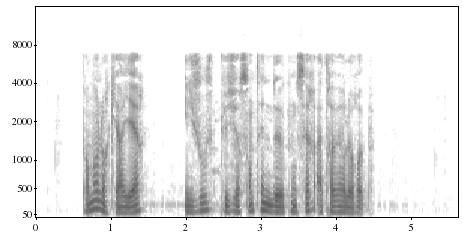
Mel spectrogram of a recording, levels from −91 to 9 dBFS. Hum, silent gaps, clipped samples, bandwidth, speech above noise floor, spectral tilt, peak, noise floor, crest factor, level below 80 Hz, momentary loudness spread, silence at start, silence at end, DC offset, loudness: none; none; under 0.1%; 7.4 kHz; 45 dB; -5.5 dB/octave; -12 dBFS; -76 dBFS; 20 dB; -54 dBFS; 7 LU; 0.65 s; 1.15 s; under 0.1%; -32 LUFS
